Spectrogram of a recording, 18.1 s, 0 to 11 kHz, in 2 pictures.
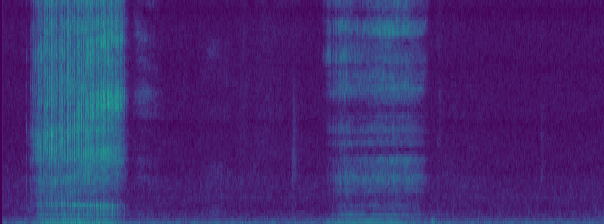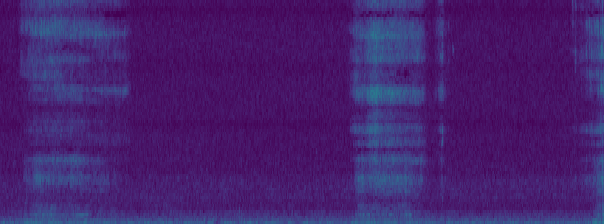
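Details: Husband sleeping, snoring loud enough to keep his wife awake: loud rattling snores on the in-breath, about 13 a minute; heavy snoring.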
